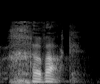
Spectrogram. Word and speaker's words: chavak: But the CH is the guttural ch. The Q is more of the harsher k. So chavak.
